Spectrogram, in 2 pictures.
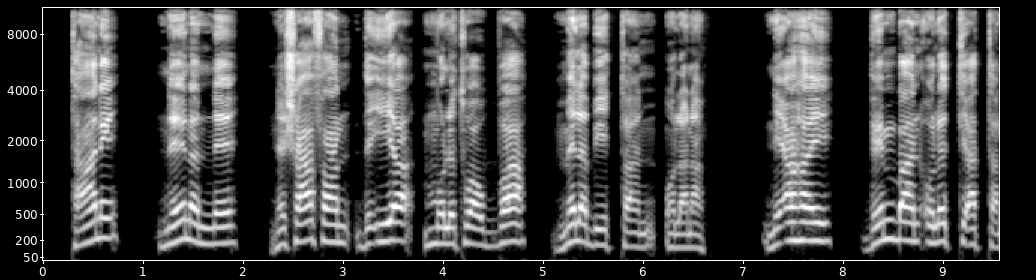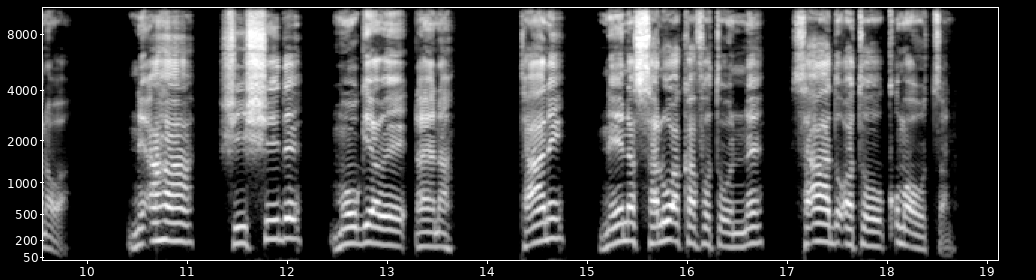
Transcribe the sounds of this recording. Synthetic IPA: t̪aːnɪ | ne̞ːnɐnːɛ | nɛʃaːfaːnd̪ɛʔɪjaːmɔlɛt̪ʊwaːʊbːaː | mɛlɐbiːt̪ːaːnɔlɐnɐ | nɛɐɦɐj | d̪ɛmbaːnɔlɛt̪ːɪɐt̪ːɐnɐwa̰ː | nɛʔɐɦaː | ʃiːʃːiːd̪ɛ | moːɡɪjaːweːɗɐjɐnɐ | t̪aːnɪ | ne̞ːnɐsɐlʊwaːkɐfɔt̪o̞ːnːɛ | sɐʔaːd̪ɔʔɐt̪o̞ːkʼʊmɐo̞ːt͡sːɐ̰nɐ̥

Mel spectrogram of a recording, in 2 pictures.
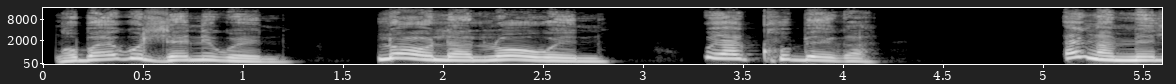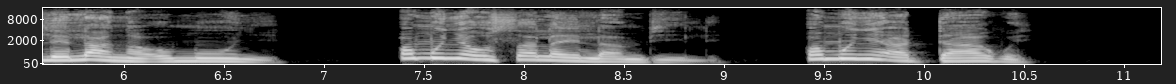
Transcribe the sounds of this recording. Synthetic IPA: ŋɔβaeɣuɮeniɣwenu | lɔwɔlalɔwɔwenuː | jaǃʰuβɛɣa | ɛŋamɛlɛlaŋaomuːɲɛ | omuɲɛusalaɛlambʱiːli | omuɲɛad̥ʱaːɣwɛ

